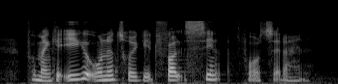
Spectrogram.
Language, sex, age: Danish, female, 24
